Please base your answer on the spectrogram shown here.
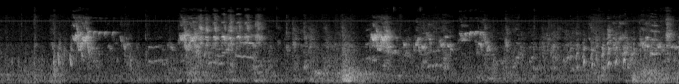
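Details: Young budgerigars with millet, 3 May 2024, produce bursts of scratchy chirping about one second apart, separated by quieter gaps and light rustling.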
